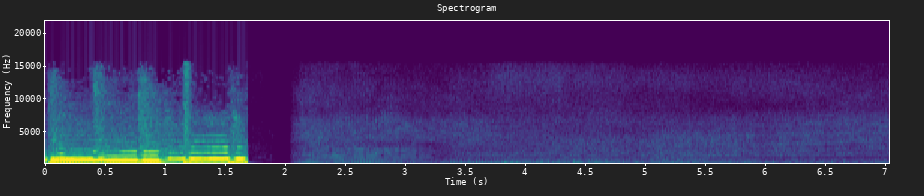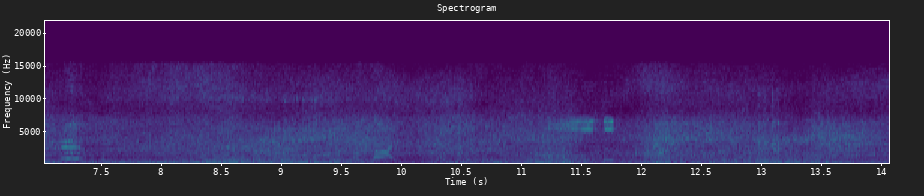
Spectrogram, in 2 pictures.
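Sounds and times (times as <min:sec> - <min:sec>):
steady outdoor hiss: 0:00.0 - 0:14.0
short chirping calls: 0:07.1 - 0:07.7.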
